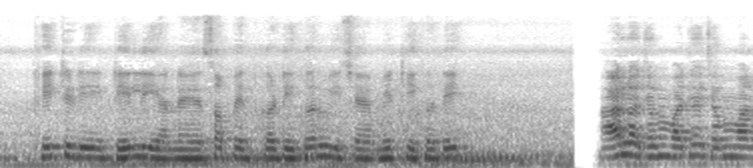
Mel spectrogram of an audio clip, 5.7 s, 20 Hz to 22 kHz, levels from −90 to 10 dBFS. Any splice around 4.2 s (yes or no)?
yes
